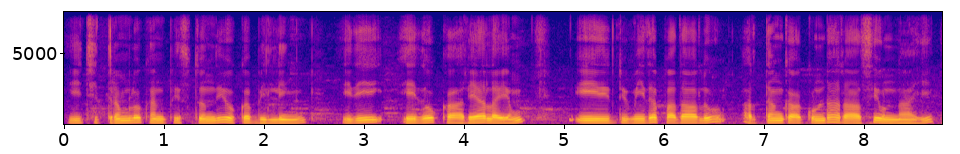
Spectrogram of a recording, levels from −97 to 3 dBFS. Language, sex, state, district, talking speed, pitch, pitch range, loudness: Telugu, male, Telangana, Mahabubabad, 100 wpm, 135 Hz, 125-145 Hz, -14 LUFS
